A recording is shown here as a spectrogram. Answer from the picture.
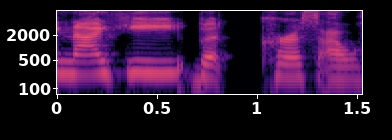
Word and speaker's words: Nike: talking about workout shoes I said Nike and she was like no girl it's Nike and she's like I live in the Pacific Northwest that's where their headquarters that's not how you say it and I was like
